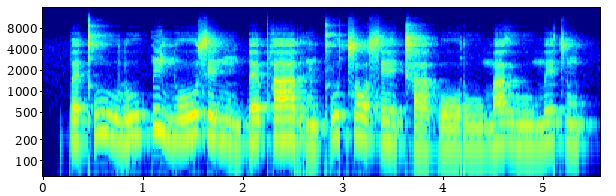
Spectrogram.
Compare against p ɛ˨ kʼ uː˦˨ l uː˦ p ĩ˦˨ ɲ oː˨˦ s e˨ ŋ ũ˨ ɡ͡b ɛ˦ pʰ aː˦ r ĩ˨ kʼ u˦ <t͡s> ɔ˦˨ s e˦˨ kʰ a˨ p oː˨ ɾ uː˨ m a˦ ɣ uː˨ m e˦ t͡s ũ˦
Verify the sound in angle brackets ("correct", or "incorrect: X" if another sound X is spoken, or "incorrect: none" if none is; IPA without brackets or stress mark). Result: correct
